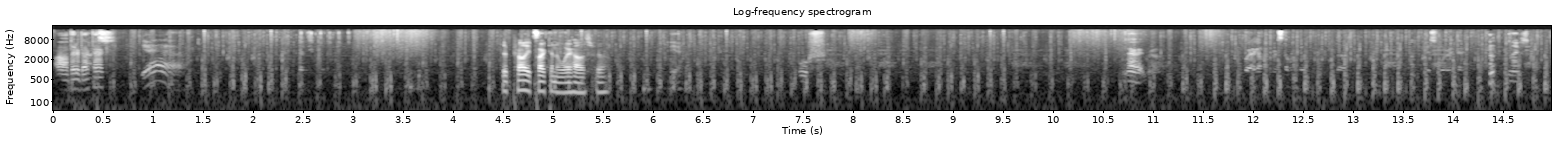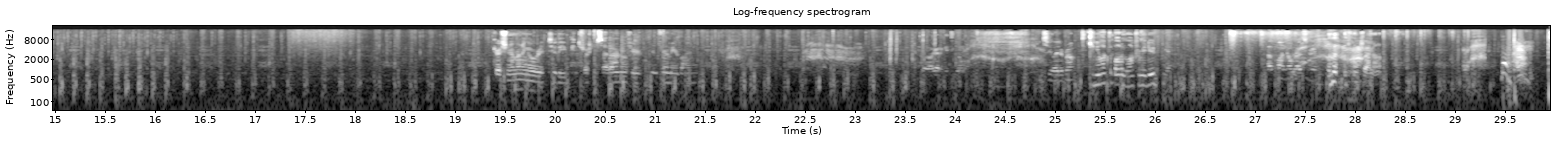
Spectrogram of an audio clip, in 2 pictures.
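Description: Footsteps thud quickly on grass and gravel as someone runs.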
